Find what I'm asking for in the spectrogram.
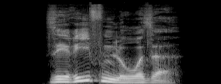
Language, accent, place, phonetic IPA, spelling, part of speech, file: German, Germany, Berlin, [zeˈʁiːfn̩loːzə], serifenlose, adjective, De-serifenlose.ogg
- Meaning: inflection of serifenlos: 1. strong/mixed nominative/accusative feminine singular 2. strong nominative/accusative plural 3. weak nominative all-gender singular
